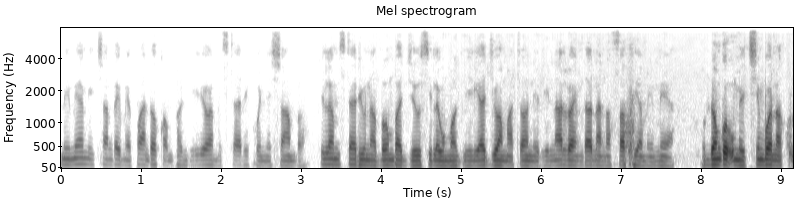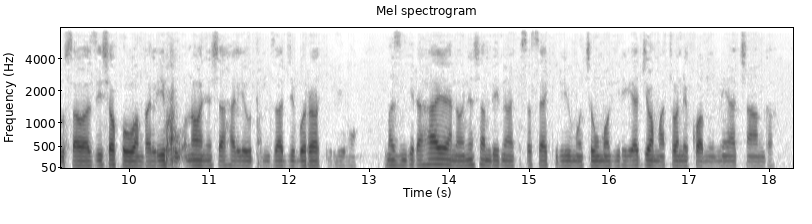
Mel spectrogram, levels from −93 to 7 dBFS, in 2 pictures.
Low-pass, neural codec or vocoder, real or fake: 7.2 kHz; codec, 16 kHz, 4 kbps, X-Codec, WavLM features, trained on Multilingual LibriSpeech; fake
